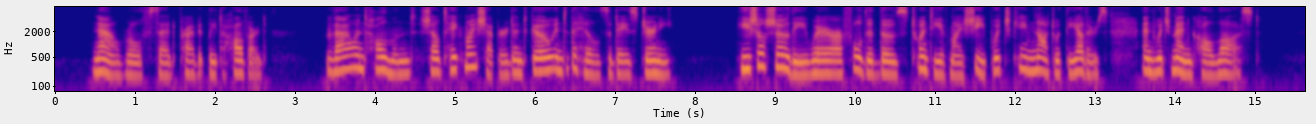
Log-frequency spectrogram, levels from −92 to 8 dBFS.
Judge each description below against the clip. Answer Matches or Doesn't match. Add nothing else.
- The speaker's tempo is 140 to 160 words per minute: Doesn't match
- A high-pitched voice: Matches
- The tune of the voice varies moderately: Matches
